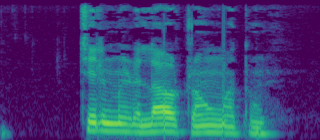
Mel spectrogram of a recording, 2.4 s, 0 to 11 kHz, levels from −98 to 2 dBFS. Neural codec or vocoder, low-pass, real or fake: none; 9.9 kHz; real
